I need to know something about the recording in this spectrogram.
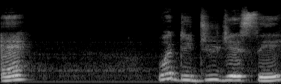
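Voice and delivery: put-on changed accent with a Ghanaian tinge. Retelling how she answered the excited kids at church: imitating her own changed accent after Ghana. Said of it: "my accent had changed".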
